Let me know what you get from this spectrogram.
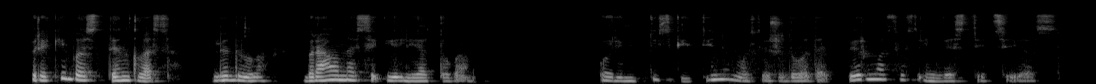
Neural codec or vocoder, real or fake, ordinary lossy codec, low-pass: vocoder, 44.1 kHz, 128 mel bands, Pupu-Vocoder; fake; MP3, 96 kbps; 10.8 kHz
